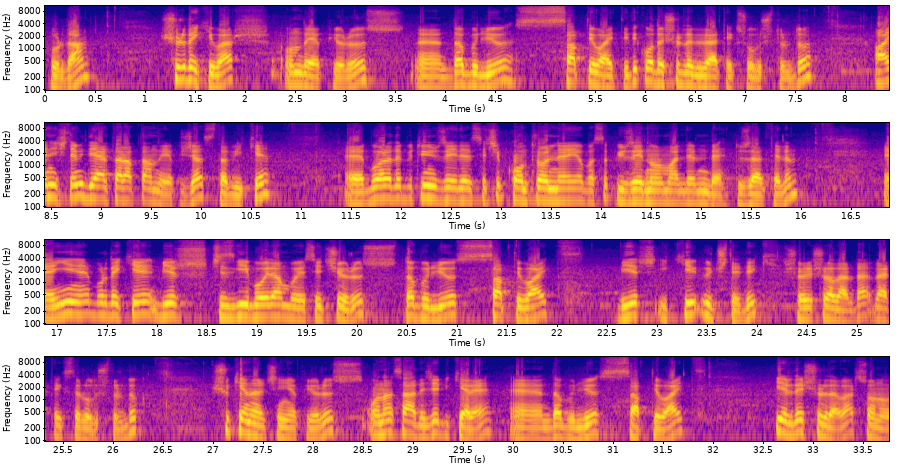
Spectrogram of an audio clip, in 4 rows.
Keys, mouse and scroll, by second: 0.9-4.3 middle drag, 4.3 w, 6.4 right click, 8.0-13.4 middle drag, 12.3 a, 12.5 a, 13.4 ctrl+n, 14.5-19.1 middle drag, 17.2-20.3 right drag, 20.5 w, 22.7-25.8 drag, 24.2 right click, 30.5 w, 32.0-33.1 middle drag, 33.1-33.7 right drag.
